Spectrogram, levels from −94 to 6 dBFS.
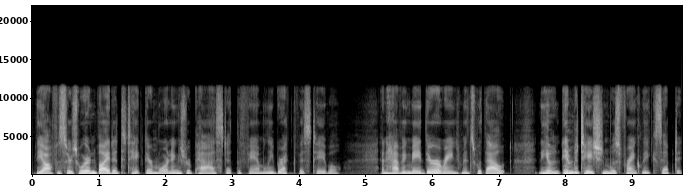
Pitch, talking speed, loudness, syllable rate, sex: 205 Hz, 155 wpm, -18 LUFS, 5.4 syllables/s, female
